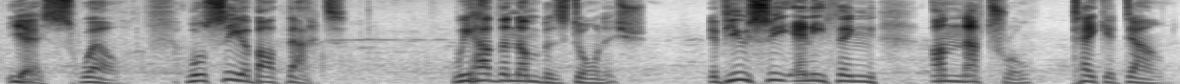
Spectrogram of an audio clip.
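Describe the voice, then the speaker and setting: Heavily acted and unhurried, a high-pitched male voice with lively intonation portrays a gruff, determined sergeant of a fantasy city watch. In this audio drama his orders come clipped and commanding, with dry sarcasm.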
